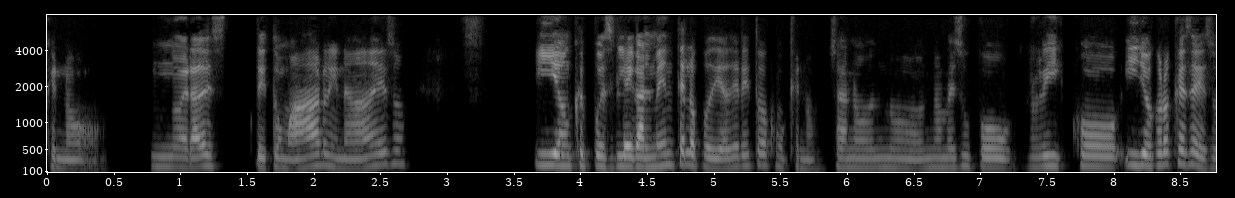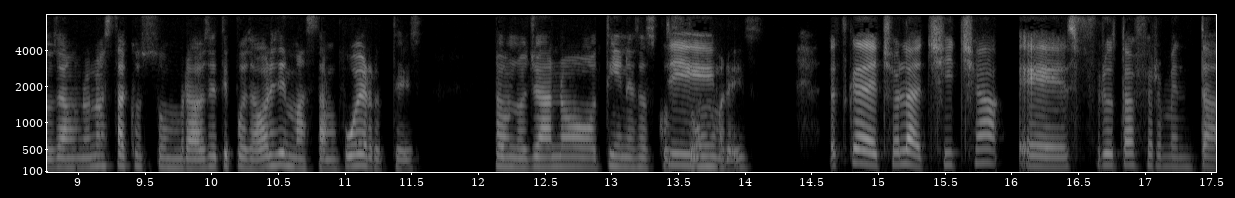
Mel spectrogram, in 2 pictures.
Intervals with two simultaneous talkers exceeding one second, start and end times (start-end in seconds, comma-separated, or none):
none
